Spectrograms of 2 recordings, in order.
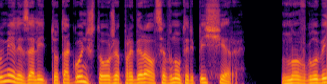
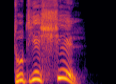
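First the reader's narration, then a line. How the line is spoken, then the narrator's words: Sudden shout. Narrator (Russian): вдруг крикнула Евгения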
